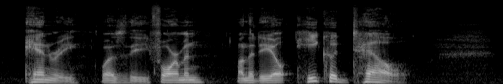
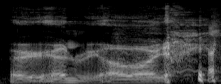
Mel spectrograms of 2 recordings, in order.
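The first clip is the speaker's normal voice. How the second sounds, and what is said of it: Deep, low groggy voice. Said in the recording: “Your voice gets so deep from boozing it up and not getting enough sleep”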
